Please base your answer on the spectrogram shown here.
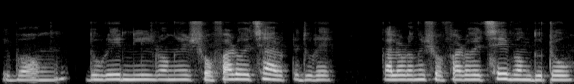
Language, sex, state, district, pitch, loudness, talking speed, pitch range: Bengali, female, Bihar, Katihar, 220 Hz, -17 LUFS, 155 wpm, 210-225 Hz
